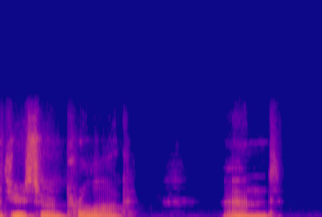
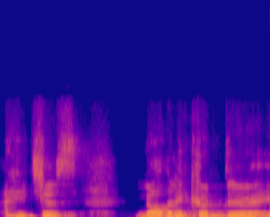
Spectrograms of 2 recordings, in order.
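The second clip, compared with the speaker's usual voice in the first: ordinary talk, nothing marked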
